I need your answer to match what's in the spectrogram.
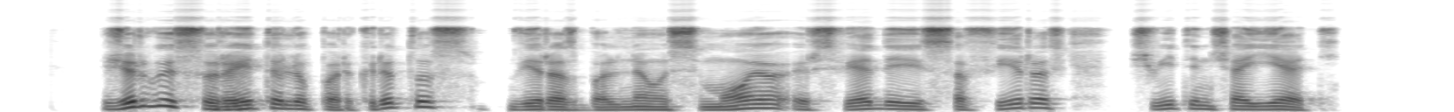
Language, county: Lithuanian, Marijampolė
